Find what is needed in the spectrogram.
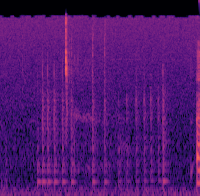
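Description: A girl's faint, closed-mouth hum lasting about a second, a hesitation sound made while she searches for her next words, with a small click near the start.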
